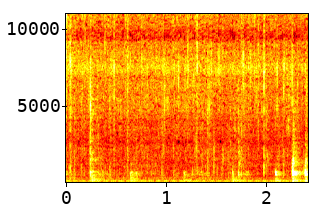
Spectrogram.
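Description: Onions caramelize in a pan for potato and onion pierogi filling, giving an even, close crackling sizzle with small irregular pops and a few light stirring scrapes, no voices.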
